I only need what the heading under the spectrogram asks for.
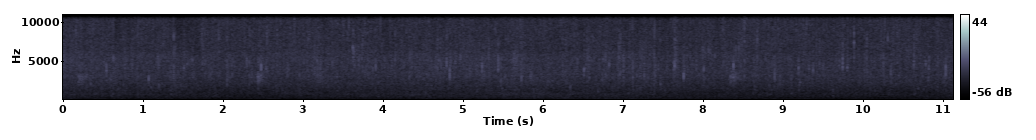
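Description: Steady rain falls without pause, a dense, even hiss of droplets spread across the whole range with faint scattered patters on top. No voices or other sounds break in.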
